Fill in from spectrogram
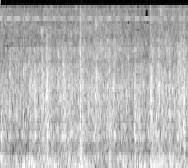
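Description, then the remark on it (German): A washing machine pump, its hum made a little quieter, hums with a steady, low, rumbling drone that holds an even level throughout, with a faint mechanical rattle layered on top and no voices. “Das Brummen dieser Pumpe ist jetzt zumindest ein bisschen leiser.”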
